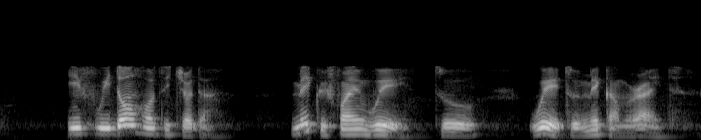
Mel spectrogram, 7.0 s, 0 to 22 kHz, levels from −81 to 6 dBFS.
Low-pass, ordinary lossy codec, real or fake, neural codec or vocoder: 3.6 kHz; none; real; none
